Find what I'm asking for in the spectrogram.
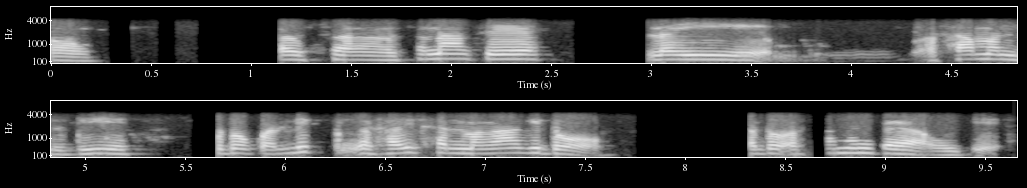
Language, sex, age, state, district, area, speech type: Manipuri, female, 60+, Manipur, Kangpokpi, urban, conversation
